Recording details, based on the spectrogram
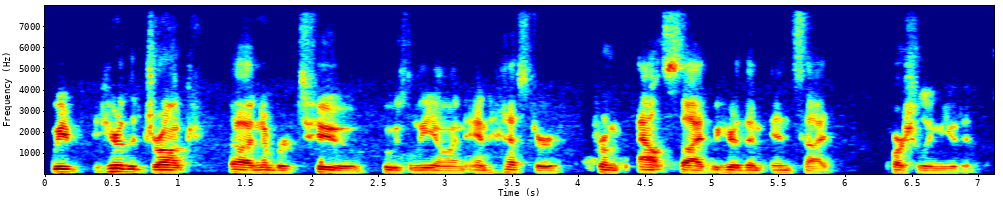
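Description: A man's voice: lowish voice, steady tone, measured pace, pushed and bright, rough recording. A man reading stage directions and sound cues for a radio play in an informal narrating style.

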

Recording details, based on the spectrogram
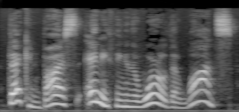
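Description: A woman's voice: sits high, big pitch swings, fairly quick, breathy edge, pitched above the performer's own voice, heavily acted. Woman playing a chatty young country housemaid. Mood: excited, helpful. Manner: folksy dialect grammar. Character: chatty, good-hearted young Yorkshire housemaid.

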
